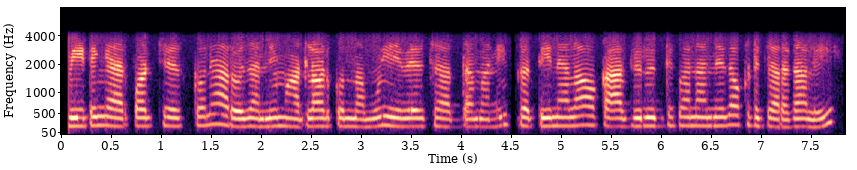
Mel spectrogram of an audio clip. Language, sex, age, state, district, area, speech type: Telugu, female, 45-60, Telangana, Mancherial, rural, conversation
